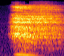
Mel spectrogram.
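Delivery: soft, falling sigh; low exhaled breath; weary sigh. Acted. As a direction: sigh quietly, done talking. Ruler sighs, tired of talking.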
